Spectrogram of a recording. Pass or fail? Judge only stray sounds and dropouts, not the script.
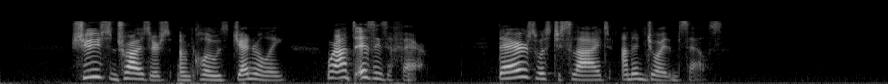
pass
